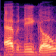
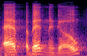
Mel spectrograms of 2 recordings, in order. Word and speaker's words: Abednego: "There are certain Jews whom thou hast set over the affairs of the province of Babylon, Shadrach, Meshach, and some pronounce it Abednego or Abednego. These men, O king, have not regarded thee.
